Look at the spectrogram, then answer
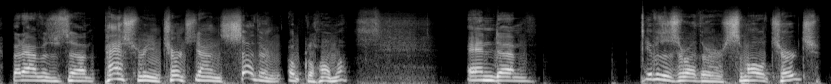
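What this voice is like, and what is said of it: Oklahoma accent. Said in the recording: “I was raised in Oklahoma. You probably know that from the accent that I have.”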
